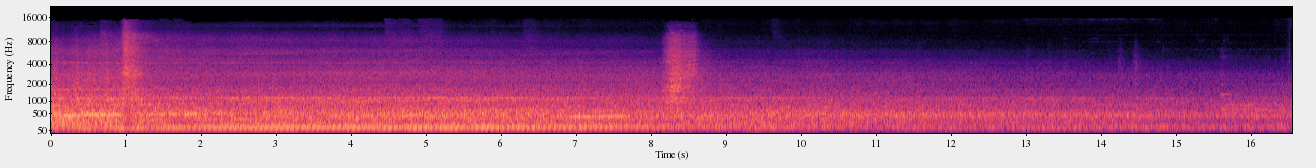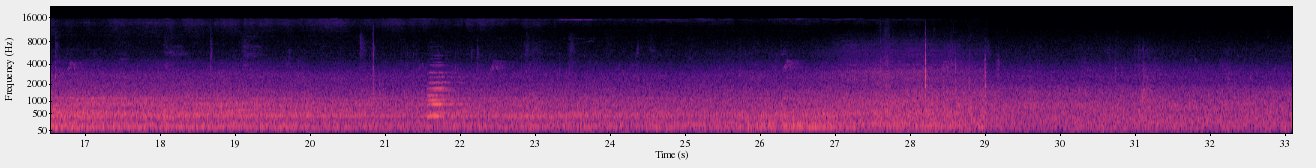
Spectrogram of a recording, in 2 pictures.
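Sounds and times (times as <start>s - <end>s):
train running through: 0.0s - 33.0s
train horn toot: 21.4s - 22.2s.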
